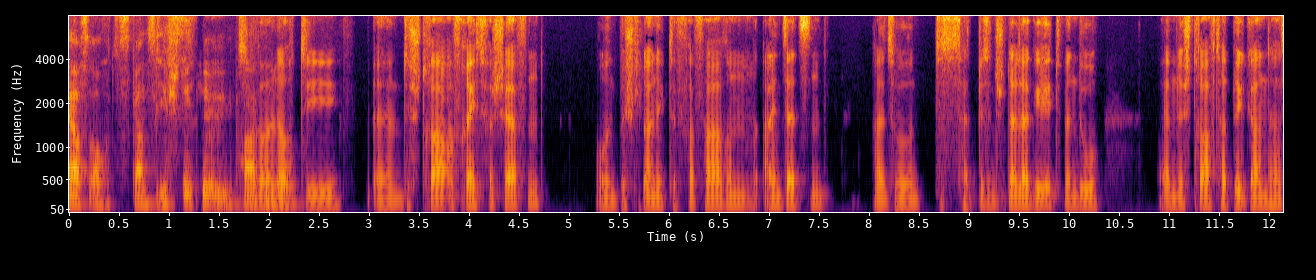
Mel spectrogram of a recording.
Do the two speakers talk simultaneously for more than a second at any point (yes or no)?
yes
